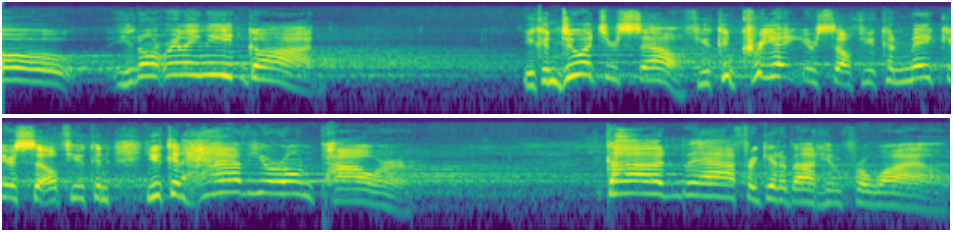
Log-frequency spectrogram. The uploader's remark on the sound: Homily delivered to the Saint Francis Catholic Community in Cuenca, Iglesia de San Francisco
